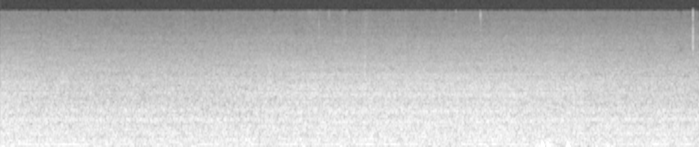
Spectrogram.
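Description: A needle and thread pull softly through thick fabric.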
